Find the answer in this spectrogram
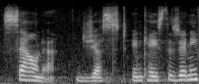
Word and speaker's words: sauna: One is I'm my heritage my heritage is Finnish and it's actually pronounced SA just in case there's any Finlanders out there.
